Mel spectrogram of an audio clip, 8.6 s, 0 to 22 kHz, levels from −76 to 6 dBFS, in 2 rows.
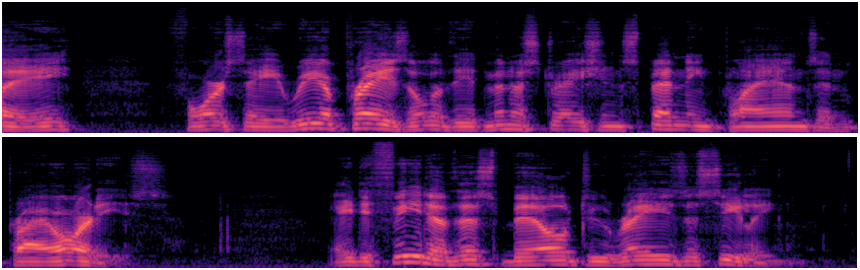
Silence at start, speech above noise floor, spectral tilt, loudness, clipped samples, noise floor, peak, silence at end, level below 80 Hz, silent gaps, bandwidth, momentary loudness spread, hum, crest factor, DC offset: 0 s; 32 dB; -4.5 dB/octave; -23 LUFS; under 0.1%; -56 dBFS; -6 dBFS; 0.35 s; -58 dBFS; none; 19 kHz; 10 LU; none; 18 dB; under 0.1%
